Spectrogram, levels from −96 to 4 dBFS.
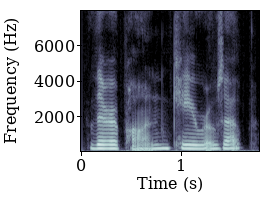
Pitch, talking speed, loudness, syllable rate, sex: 215 Hz, 135 wpm, -16 LUFS, 4.0 syllables/s, female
